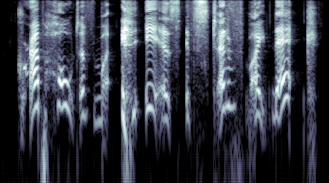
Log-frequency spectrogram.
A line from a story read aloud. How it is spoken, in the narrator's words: Gerry spluttered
